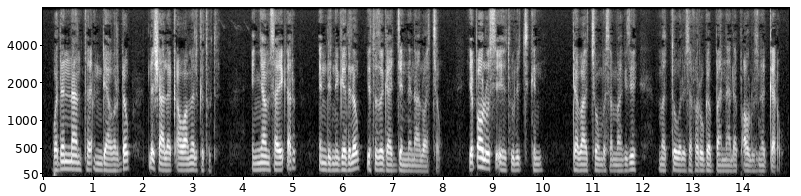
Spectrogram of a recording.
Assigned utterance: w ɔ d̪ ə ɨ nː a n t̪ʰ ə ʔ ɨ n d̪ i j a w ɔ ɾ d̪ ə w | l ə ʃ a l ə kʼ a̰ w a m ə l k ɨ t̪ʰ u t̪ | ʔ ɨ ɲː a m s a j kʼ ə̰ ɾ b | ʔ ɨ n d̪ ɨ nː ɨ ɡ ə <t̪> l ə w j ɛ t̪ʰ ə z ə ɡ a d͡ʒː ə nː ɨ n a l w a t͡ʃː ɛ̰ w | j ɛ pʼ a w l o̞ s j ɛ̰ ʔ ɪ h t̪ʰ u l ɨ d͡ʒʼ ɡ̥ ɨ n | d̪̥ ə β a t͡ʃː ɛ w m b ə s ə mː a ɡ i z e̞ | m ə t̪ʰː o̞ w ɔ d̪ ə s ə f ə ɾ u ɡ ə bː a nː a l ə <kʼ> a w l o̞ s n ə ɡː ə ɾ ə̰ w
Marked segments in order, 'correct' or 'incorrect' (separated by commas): incorrect, incorrect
